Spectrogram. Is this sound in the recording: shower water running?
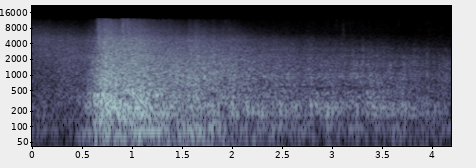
no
